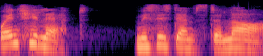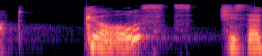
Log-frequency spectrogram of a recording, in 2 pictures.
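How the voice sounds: The clip has a natural reading voice with a quiet background.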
